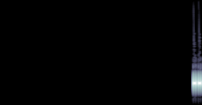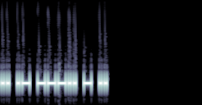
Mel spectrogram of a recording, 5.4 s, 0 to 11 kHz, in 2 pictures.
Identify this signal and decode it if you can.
Morse code, heard as a keyed tone, about 34 wpm, 700 Hz. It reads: HA8TI
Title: DXCC-100 Call Signs - 5 Characters - Repeated 3x - 35wpm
